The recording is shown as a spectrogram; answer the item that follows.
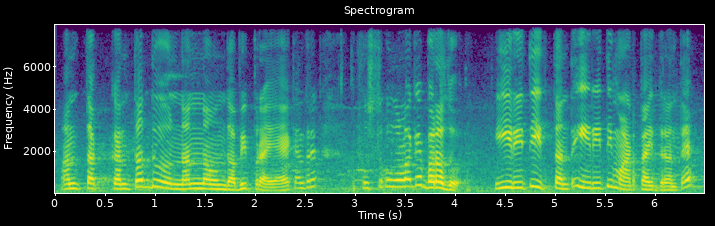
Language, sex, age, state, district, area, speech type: Kannada, female, 45-60, Karnataka, Vijayanagara, rural, spontaneous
